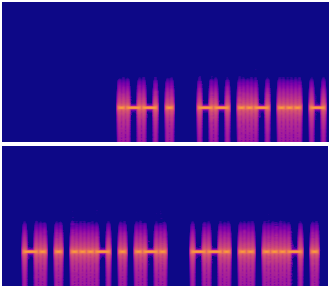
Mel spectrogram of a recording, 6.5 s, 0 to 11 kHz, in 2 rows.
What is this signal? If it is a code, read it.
Morse code, heard as a keyed tone, about 30 wpm, 700 Hz. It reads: WE MUST NEVER GIVE
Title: Sentences from Top 1500 Words 30wpm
